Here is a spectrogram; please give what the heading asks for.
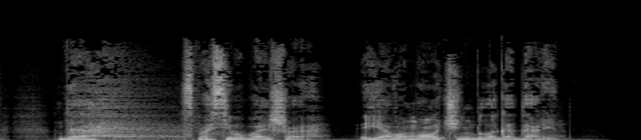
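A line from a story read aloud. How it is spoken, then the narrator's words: Exhaled. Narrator (Russian): Вест выдохнул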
